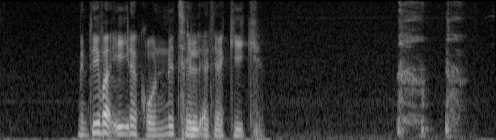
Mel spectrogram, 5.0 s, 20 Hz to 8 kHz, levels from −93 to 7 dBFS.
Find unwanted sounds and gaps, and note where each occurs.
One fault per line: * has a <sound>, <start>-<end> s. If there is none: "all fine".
* has a cough, 4.0-4.7 s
